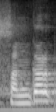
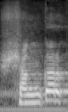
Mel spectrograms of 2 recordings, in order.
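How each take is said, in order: First: The word begins with a dental 's' sound. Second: The word begins with a palatal 'sh' sound. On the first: It means a hybrid mixture. "तालविष नहीं, दंत स है" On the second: It names the god Shiva, the benefactor. "अर्थ होगा शिव कल्याणकर्ता"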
